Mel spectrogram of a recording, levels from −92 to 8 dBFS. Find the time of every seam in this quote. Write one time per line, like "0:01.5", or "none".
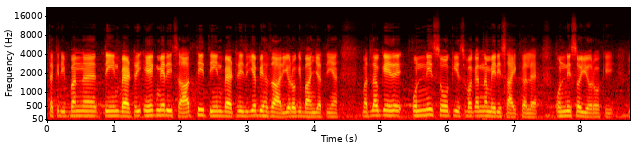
none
